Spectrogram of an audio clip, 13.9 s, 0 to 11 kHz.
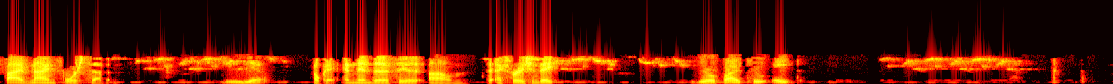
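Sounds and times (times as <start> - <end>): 
low steady hum: 0.0 - 1.6, 4.0 - 7.0, 8.6 - 10.2
birds chirping and tweeting outdoors on a wooded property: 0.0 - 13.0
speech: 0.1 - 1.6, 2.8 - 7.1, 8.6 - 10.0.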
